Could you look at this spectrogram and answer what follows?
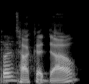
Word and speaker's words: TAKADAO: By the way, tell me if I'm pronouncing it wrong. Taka Dao.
